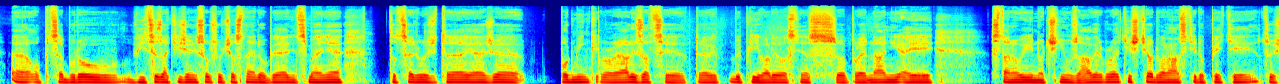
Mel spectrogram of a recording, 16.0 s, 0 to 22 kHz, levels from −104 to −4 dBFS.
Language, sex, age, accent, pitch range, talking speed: Czech, male, 40-59, native, 105-115 Hz, 130 wpm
